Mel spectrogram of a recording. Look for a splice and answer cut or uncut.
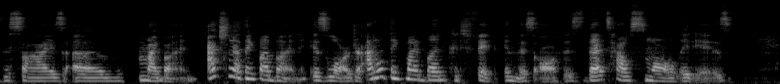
uncut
